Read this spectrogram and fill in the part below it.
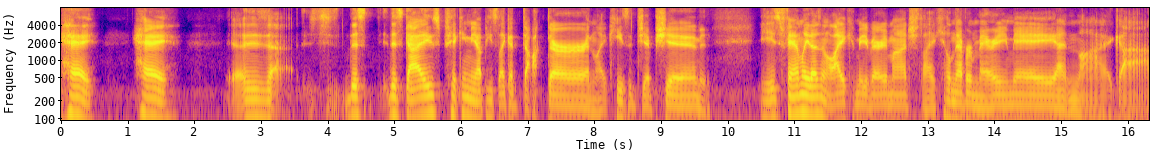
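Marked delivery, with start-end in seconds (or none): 0.0-14.9 mock, imitated lispy voice. Retelling what a woman kept saying while the speaker wrote vows, imitating her lispy voice. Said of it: "she literally sounded like that".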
